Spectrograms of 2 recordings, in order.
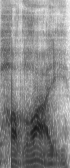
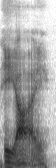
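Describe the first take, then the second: First: The name starts with a strong guttural sound. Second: The name starts with a plain vowel sound. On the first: The speaker calls it right. "a very strong guttural sound. That's how you say it" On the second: The speaker calls it wrong. "not A I"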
